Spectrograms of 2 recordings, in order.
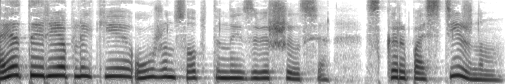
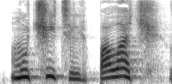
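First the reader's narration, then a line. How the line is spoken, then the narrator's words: Very loud scream. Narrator (Russian): закричала она так громко, что на столе задребезжал хрусталь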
